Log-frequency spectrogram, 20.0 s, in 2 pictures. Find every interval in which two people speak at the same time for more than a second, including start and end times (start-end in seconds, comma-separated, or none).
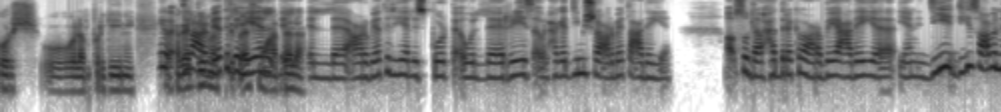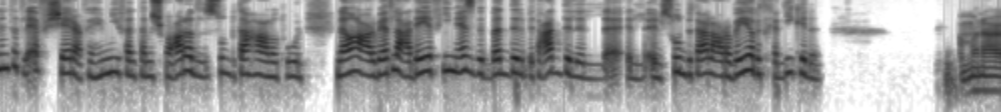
1.6-3.2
